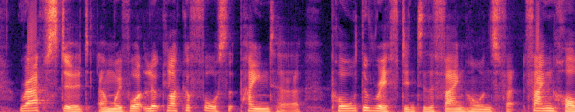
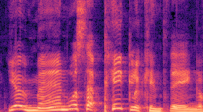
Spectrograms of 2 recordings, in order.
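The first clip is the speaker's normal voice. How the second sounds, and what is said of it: Put-on New York American accent. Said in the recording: “Super good American accent. ... Yeah, that was perfect. ... I was like, am I in New York?”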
